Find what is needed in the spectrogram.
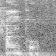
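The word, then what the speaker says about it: Tsangpo: Sangpo হবে এখানে T silent থাকবে। Sangpo pronunciationটা হবে Shangpo. In China known as Yerling Jangbo.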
